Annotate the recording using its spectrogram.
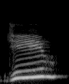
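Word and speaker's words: ج: মঞ্জিল হাসান ভাই ঠেকছে তো জীবটা আচ্ছা উচ্চারণ করেন কাফ বলেন কাফ কাফ তারপরে দেখেন কি আছে এখানে? জিম, শিন এবং ইয়া কি আছে?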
